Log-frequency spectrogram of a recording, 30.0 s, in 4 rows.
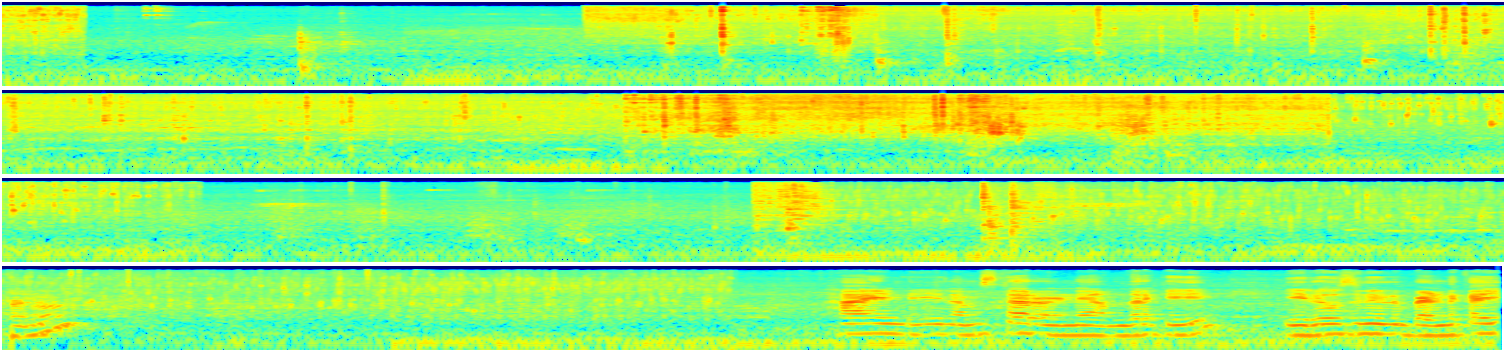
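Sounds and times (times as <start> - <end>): curry frying and simmering: 0.0 - 0.5, 2.9 - 16.6, 18.8 - 26.2
liquid pouring: 12.2 - 16.1, 18.8 - 26.2.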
